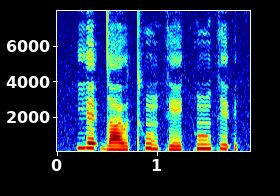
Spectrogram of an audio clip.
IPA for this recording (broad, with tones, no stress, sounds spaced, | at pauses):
j ɛ˦ ʔ d a˨ ʊ̯ tʰ ũ˦˨ k e˨ k ũ˦ k ɪ˦ ʔ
